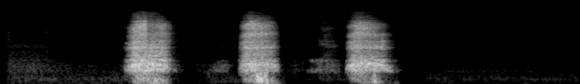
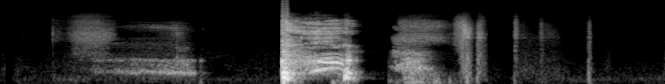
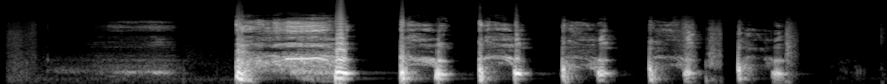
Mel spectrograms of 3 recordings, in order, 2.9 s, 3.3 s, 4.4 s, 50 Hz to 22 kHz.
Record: {"exhalation_length": "2.9 s", "exhalation_amplitude": 28614, "exhalation_signal_mean_std_ratio": 0.37, "cough_length": "3.3 s", "cough_amplitude": 32768, "cough_signal_mean_std_ratio": 0.3, "three_cough_length": "4.4 s", "three_cough_amplitude": 32768, "three_cough_signal_mean_std_ratio": 0.37, "survey_phase": "beta (2021-08-13 to 2022-03-07)", "age": "18-44", "gender": "Male", "wearing_mask": "No", "symptom_none": true, "symptom_onset": "12 days", "smoker_status": "Current smoker (11 or more cigarettes per day)", "respiratory_condition_asthma": false, "respiratory_condition_other": false, "recruitment_source": "REACT", "submission_delay": "-1 day", "covid_test_result": "Negative", "covid_test_method": "RT-qPCR", "influenza_a_test_result": "Negative", "influenza_b_test_result": "Negative"}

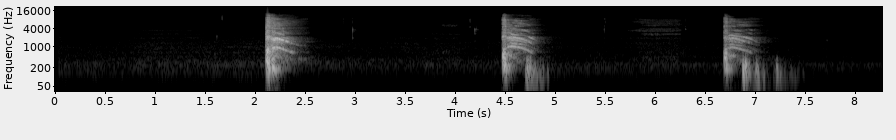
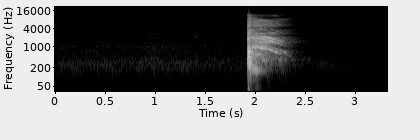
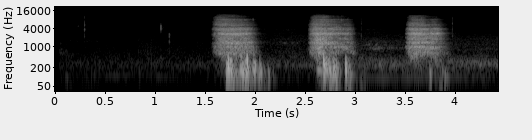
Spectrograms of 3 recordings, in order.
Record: {"three_cough_length": "8.3 s", "three_cough_amplitude": 31510, "three_cough_signal_mean_std_ratio": 0.22, "cough_length": "3.3 s", "cough_amplitude": 32701, "cough_signal_mean_std_ratio": 0.22, "exhalation_length": "4.4 s", "exhalation_amplitude": 10738, "exhalation_signal_mean_std_ratio": 0.43, "survey_phase": "beta (2021-08-13 to 2022-03-07)", "age": "18-44", "gender": "Male", "wearing_mask": "No", "symptom_runny_or_blocked_nose": true, "symptom_shortness_of_breath": true, "symptom_headache": true, "symptom_onset": "4 days", "smoker_status": "Never smoked", "respiratory_condition_asthma": false, "respiratory_condition_other": false, "recruitment_source": "Test and Trace", "submission_delay": "2 days", "covid_test_result": "Positive", "covid_test_method": "RT-qPCR", "covid_ct_value": 30.3, "covid_ct_gene": "N gene", "covid_ct_mean": 30.6, "covid_viral_load": "91 copies/ml", "covid_viral_load_category": "Minimal viral load (< 10K copies/ml)"}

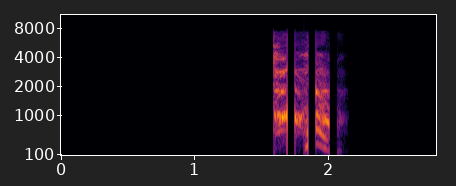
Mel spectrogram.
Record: {"cough_length": "2.8 s", "cough_amplitude": 9333, "cough_signal_mean_std_ratio": 0.25, "survey_phase": "beta (2021-08-13 to 2022-03-07)", "age": "45-64", "gender": "Female", "wearing_mask": "No", "symptom_none": true, "symptom_onset": "6 days", "smoker_status": "Never smoked", "respiratory_condition_asthma": false, "respiratory_condition_other": false, "recruitment_source": "REACT", "submission_delay": "1 day", "covid_test_result": "Negative", "covid_test_method": "RT-qPCR", "influenza_a_test_result": "Unknown/Void", "influenza_b_test_result": "Unknown/Void"}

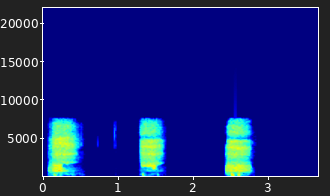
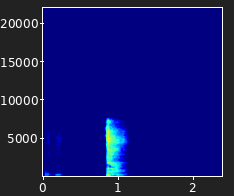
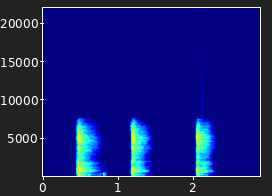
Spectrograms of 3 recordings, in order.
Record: {"exhalation_length": "3.7 s", "exhalation_amplitude": 21146, "exhalation_signal_mean_std_ratio": 0.4, "cough_length": "2.4 s", "cough_amplitude": 24243, "cough_signal_mean_std_ratio": 0.15, "three_cough_length": "2.9 s", "three_cough_amplitude": 26719, "three_cough_signal_mean_std_ratio": 0.24, "survey_phase": "beta (2021-08-13 to 2022-03-07)", "age": "18-44", "gender": "Female", "wearing_mask": "No", "symptom_fatigue": true, "symptom_other": true, "symptom_onset": "4 days", "smoker_status": "Never smoked", "respiratory_condition_asthma": false, "respiratory_condition_other": false, "recruitment_source": "Test and Trace", "submission_delay": "3 days", "covid_test_result": "Negative", "covid_test_method": "RT-qPCR"}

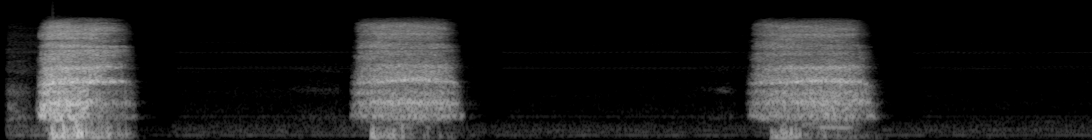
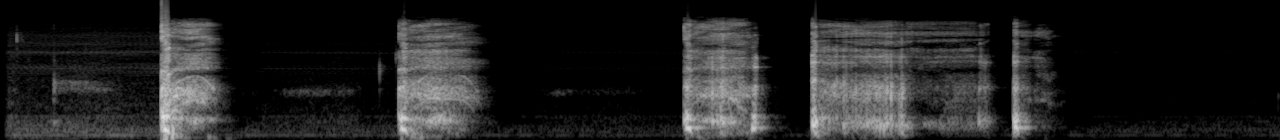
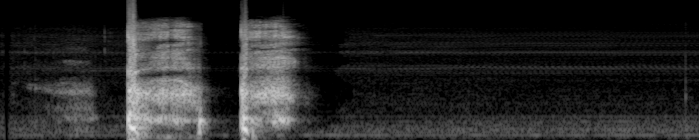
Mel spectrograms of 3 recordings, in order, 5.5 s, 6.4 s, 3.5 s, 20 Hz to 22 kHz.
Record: {"exhalation_length": "5.5 s", "exhalation_amplitude": 29485, "exhalation_signal_mean_std_ratio": 0.39, "three_cough_length": "6.4 s", "three_cough_amplitude": 32768, "three_cough_signal_mean_std_ratio": 0.29, "cough_length": "3.5 s", "cough_amplitude": 32768, "cough_signal_mean_std_ratio": 0.3, "survey_phase": "beta (2021-08-13 to 2022-03-07)", "age": "45-64", "gender": "Female", "wearing_mask": "No", "symptom_cough_any": true, "symptom_runny_or_blocked_nose": true, "symptom_sore_throat": true, "symptom_abdominal_pain": true, "symptom_fatigue": true, "symptom_fever_high_temperature": true, "symptom_headache": true, "smoker_status": "Never smoked", "respiratory_condition_asthma": false, "respiratory_condition_other": false, "recruitment_source": "Test and Trace", "submission_delay": "1 day", "covid_test_result": "Positive", "covid_test_method": "ePCR"}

